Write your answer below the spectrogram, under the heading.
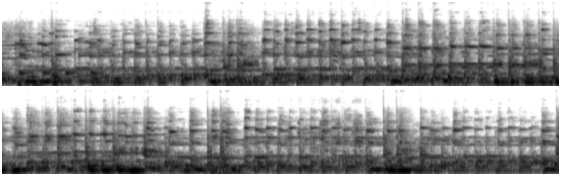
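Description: Live jaranan ensemble music: kendang drums and saron metallophones playing a steady, busy rhythm with kenong and gong accents.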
